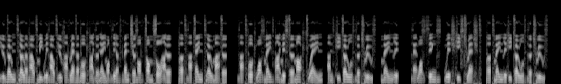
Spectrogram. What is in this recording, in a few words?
espeak sonic; android 6.0.1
